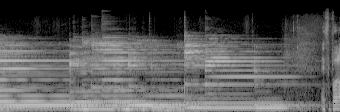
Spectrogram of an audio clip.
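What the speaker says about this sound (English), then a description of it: "it's going to kill the dry signal of your guitar and you're going to get more reverb on top of it." An electric guitar played through the reverb of a Mooer Black Truck effects pedal, sustained chords ringing with a long, washy tail and the dry signal pushed back, loud and close.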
